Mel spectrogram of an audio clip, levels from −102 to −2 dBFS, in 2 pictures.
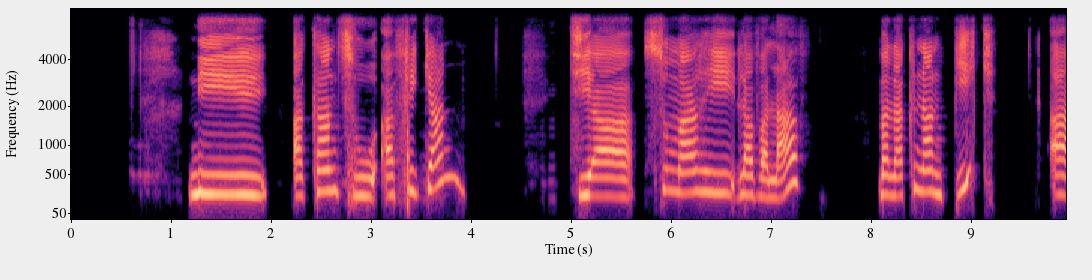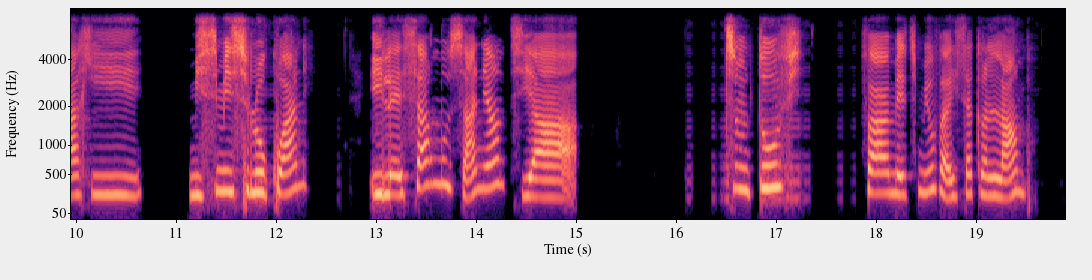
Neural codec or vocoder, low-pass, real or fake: none; 7.2 kHz; real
